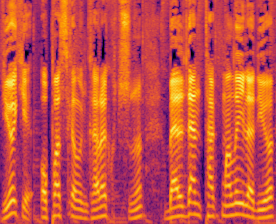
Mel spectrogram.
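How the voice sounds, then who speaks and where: A man's voice: mid-range voice, moderate pace, a bit bright, soft background music. A man hosting a comedy radio show, teasing his co-host and staging a fake phone call. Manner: jokey, teasing, mimics the other end of a phone call.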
